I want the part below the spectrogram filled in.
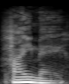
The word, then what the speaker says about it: Jaime: Yeah, so the J is silent. A-I-M-E. – Jaime.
